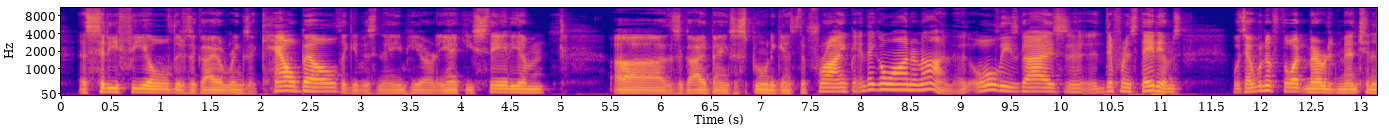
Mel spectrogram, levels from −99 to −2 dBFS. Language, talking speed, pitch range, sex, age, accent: English, 230 wpm, 100-130 Hz, male, 50-69, American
